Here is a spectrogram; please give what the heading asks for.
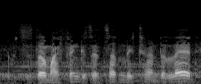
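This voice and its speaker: An actor voices a brooding, haunted male artist, telling of a strange, oppressive hot day in a deliberate, dramatic 1940s radio style with weighted pauses. His pitch is fairly low and his tone steady, the acting light, the mood absorbed and intense. The recording is a dull vintage radio capture with loud music.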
